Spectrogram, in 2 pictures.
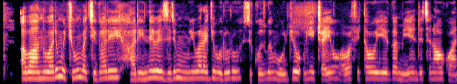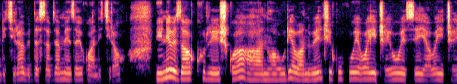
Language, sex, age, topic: Kinyarwanda, female, 25-35, education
